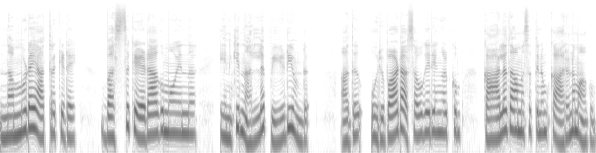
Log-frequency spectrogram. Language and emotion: Malayalam, fearful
